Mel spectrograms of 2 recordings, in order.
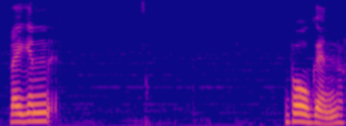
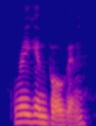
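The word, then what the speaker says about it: Regenbogen: but then i remember i think it's regan reagan bogan reagan bogan it's like rain elbow right mike reagan bogan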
